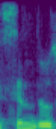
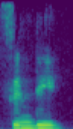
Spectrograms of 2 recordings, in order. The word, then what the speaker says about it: Sindhu: one so just put cindu comedy and I'll show off n d h u v s n d hu rhymes with Hindu in case you ever get confused was it was it Cindi no it's not Hindi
